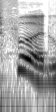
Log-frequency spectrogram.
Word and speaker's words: Foodman: Pull the string to hear what entree Bunny is most thankful for, always along with a reminder that his last name is pronounced Food, like wood, and that he prefers Benny.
